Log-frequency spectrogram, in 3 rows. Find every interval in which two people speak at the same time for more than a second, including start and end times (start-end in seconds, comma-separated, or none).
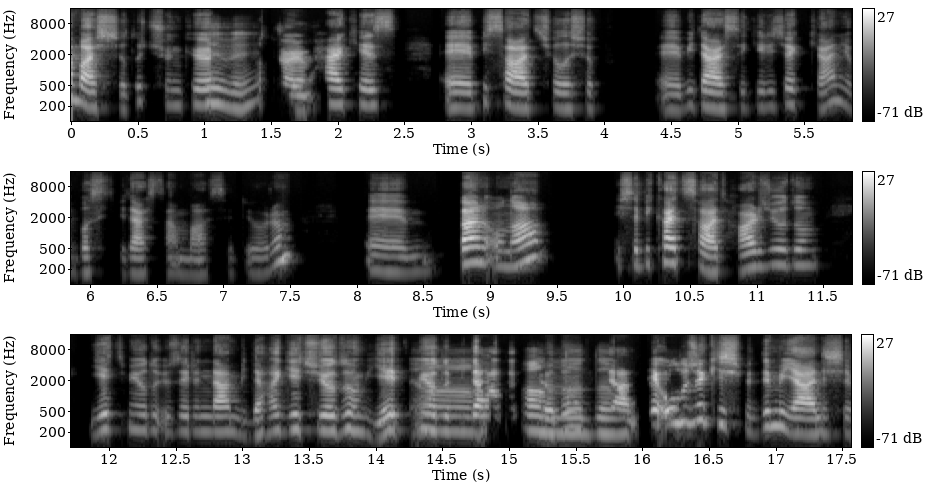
14.3-15.9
